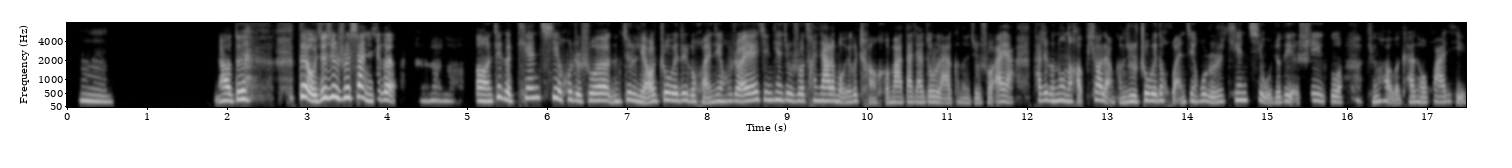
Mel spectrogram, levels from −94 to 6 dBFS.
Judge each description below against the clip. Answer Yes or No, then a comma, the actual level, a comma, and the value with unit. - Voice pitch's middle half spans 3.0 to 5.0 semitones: Yes, average, 4.2 semitones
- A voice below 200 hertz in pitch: No, high, 230 Hz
